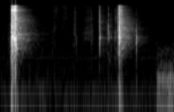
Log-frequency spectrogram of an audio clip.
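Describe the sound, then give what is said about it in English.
A revolver being cocked: one sharp metallic click, a short pause, then a quick cluster of four or five smaller mechanical clicks around a louder snap, with no voices. “Johnny hears a revolver cock.”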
